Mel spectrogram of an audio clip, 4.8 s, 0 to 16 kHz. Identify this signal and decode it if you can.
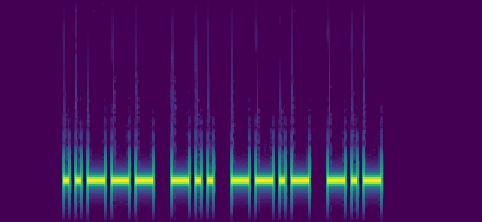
Morse code, heard as a keyed tone, about 21 wpm, 700 Hz. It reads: 2DQK
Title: Four Letter-Number Combinations - 20wpm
